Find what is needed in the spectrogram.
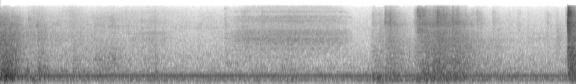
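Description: Wire rabbit cage door being worked open: a sharp metallic click of the latch at the start, then softer rattling and rustling about three seconds in. A faint steady hum runs underneath.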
